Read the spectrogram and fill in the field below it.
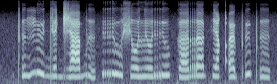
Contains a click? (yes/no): no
